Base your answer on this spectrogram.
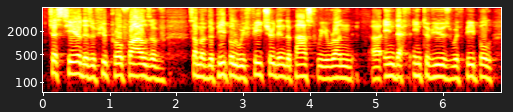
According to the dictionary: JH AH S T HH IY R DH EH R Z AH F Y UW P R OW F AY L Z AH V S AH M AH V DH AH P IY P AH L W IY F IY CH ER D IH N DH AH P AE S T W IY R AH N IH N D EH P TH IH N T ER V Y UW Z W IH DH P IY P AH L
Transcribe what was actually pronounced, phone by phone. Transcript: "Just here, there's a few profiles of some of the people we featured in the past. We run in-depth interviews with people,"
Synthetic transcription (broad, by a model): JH AH S T HH IY R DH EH R Z AH F Y UW P R OW F AY L Z AH V S AH M AH V DH AH P IY P AH L W IY F IY CH ER D IH N DH AH P AE S T W IY R AH N IH N D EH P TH IH N T ER V Y UW Z W IH DH P IY P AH L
